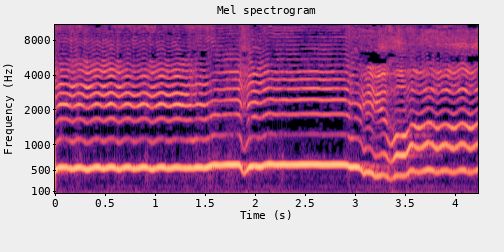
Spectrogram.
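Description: A woman singing solo and unaccompanied, holding the word "me" on a long high note with a wavering vibrato. The note dips briefly about two seconds in, then slides down to a slightly lower note that she holds.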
